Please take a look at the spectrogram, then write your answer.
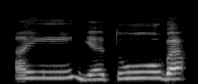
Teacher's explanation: با کو زیادہ نہیں کھینچنا, ایک حرکت پڑھا جائے گا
